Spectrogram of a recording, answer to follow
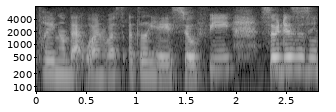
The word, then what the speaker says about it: atelier: I know you Americans say Atelier, but that goes so against everything I've learned. I'm Dutch and we borrow this word from the French, so we say Atelier.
